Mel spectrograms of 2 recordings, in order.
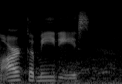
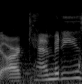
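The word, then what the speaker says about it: Arquimedes: change up from bass now we pronounce his name archimedes um i was told earlier by our manager as he goes down swinging that um sometimes he'll pronounce it our comedies so we'll be going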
